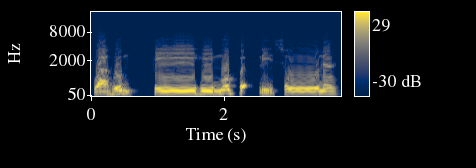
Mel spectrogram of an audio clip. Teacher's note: Mublisuna mub ini dibaca mantul ya karena ba ya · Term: qalqalah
